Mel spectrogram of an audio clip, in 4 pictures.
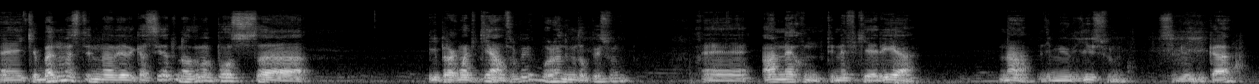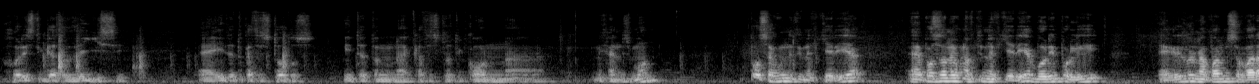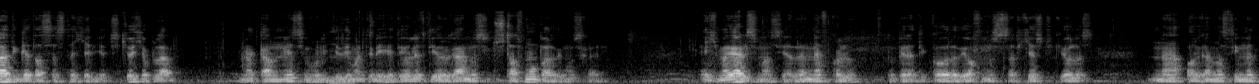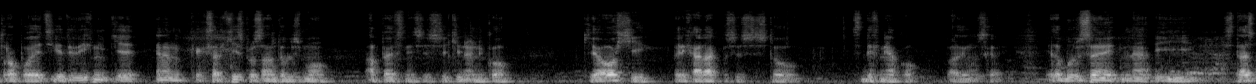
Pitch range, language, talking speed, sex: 75-125 Hz, Greek, 130 wpm, male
